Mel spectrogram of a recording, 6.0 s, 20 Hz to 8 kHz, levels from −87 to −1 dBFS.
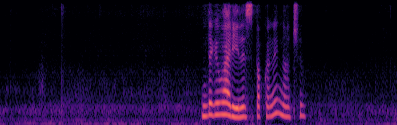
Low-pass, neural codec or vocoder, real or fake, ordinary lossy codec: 7.2 kHz; codec, 16 kHz in and 24 kHz out, 0.9 kbps, LongCat-Audio-Codec, four codebook decoder; fake; Opus, 24 kbps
